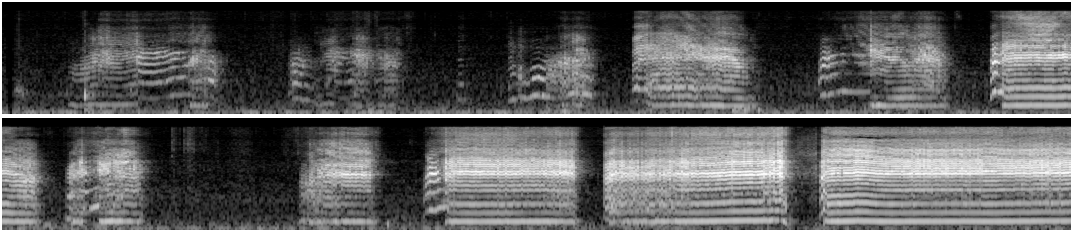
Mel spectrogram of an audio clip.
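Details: Female pet otter Sakura pleading for jerky at home, giving a run of piercing, strongly harmonic squeals that start as short, softer chirps and build into louder, longer, steady wails toward the end.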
